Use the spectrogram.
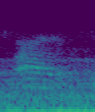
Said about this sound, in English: There's a cat meowing in the background. I heard her. Meow. Here she comes.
